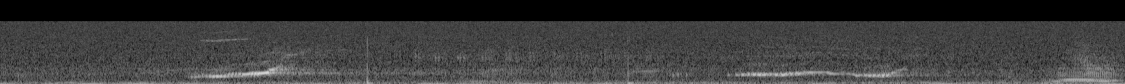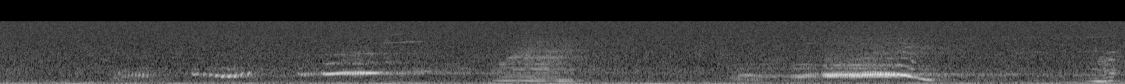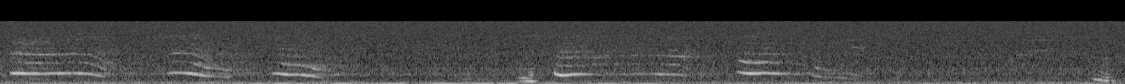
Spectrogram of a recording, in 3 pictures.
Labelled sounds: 2.0	2.6	killer whale, 2.8 to 3.3 kHz
2.8	3.1	humpback whale, 1.3 to 1.7 kHz
16.5	16.7	humpback whale, 1.2 to 1.5 kHz
19.6	19.9	humpback whale, 0.83 to 1.1 kHz
22.6	23.6	humpback whale, 0.80 to 1.7 kHz
24.2	24.7	humpback whale, 0.80 to 1.7 kHz
25.3	25.7	humpback whale, 0.80 to 1.0 kHz
28.1	28.3	humpback whale, 1.2 to 1.8 kHz
29.1	29.4	humpback whale, 1.3 to 1.5 kHz
29.9	30.4	humpback whale, 0.96 to 1.6 kHz

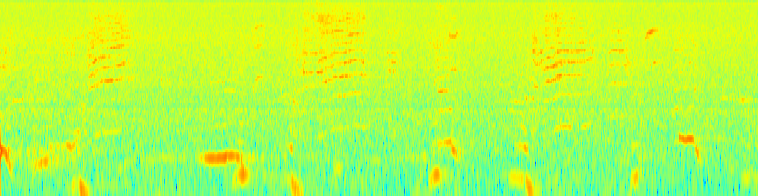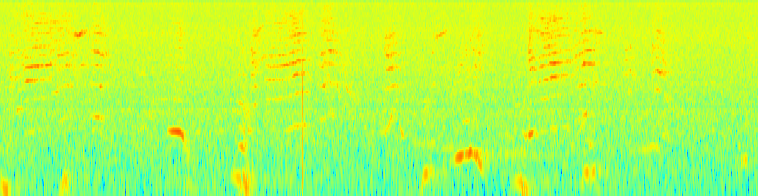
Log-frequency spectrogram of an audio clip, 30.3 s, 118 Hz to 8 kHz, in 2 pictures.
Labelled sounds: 0.2	0.6	humpback whale, 0.80 to 1.1 kHz
1.8	2.6	humpback whale, 1.3 to 5.8 kHz
5.5	7.3	humpback whale, 0.93 to 6.3 kHz
8.5	9.0	humpback whale, 1.1 to 3.1 kHz
10.6	12.5	humpback whale, 1.0 to 5.9 kHz
12.9	13.2	humpback whale, 3.7 to 4.2 kHz
15.3	17.3	humpback whale, 1.2 to 5.9 kHz
20.4	21.4	humpback whale, 1.0 to 6.1 kHz
21.6	21.9	humpback whale, 3.9 to 4.1 kHz
22.8	24.1	humpback whale, 1.1 to 4.1 kHz
25.7	27.1	humpback whale, 1.4 to 5.4 kHz
28.2	28.5	humpback whale, 1.5 to 1.8 kHz

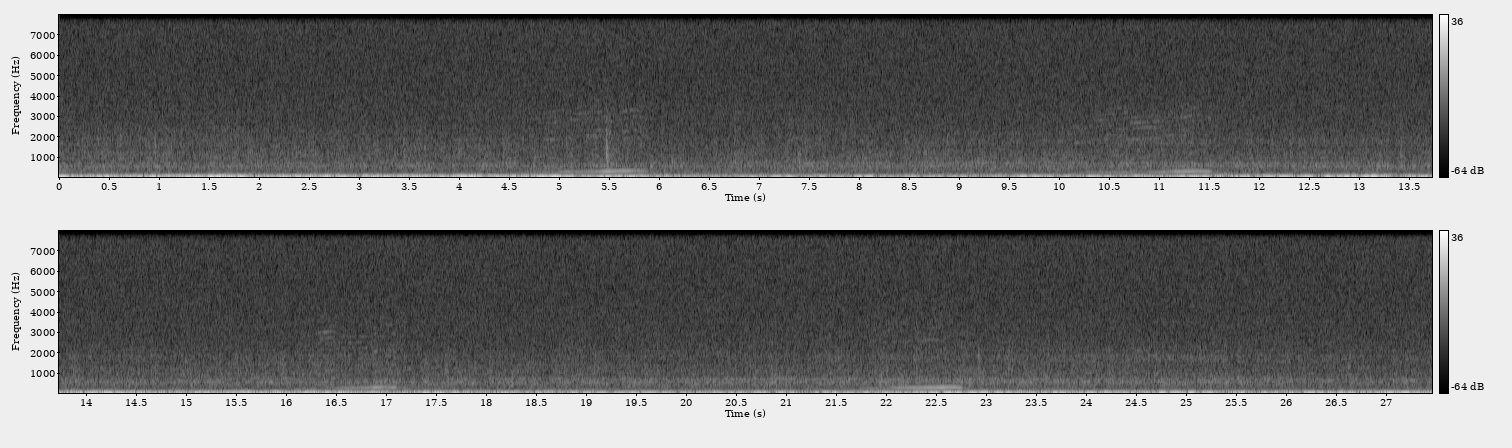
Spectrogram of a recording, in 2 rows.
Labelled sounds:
22.3	22.6	humpback whale, 2.5 to 2.7 kHz

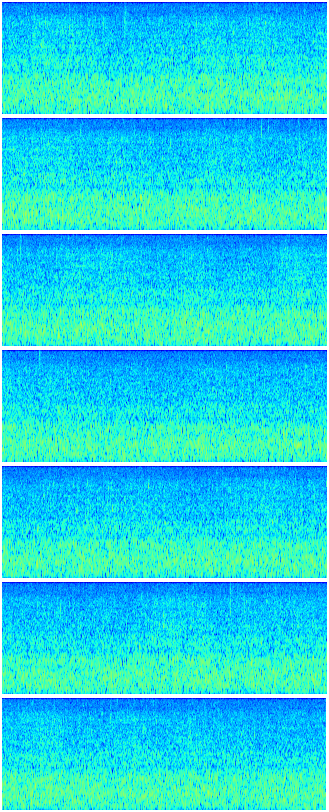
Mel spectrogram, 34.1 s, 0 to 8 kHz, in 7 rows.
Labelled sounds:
4.7	5.1	Pacific white-sided dolphin, 3.2 to 3.4 kHz

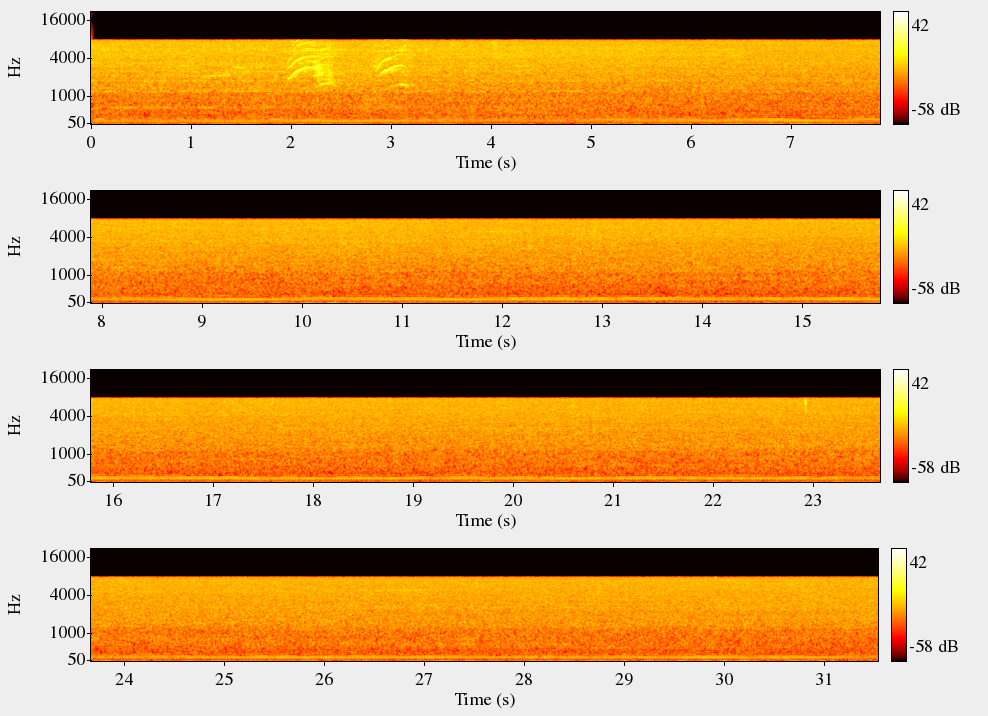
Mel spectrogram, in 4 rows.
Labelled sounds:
1.8	3.2	killer whale, southern resident, 1.4 to 7.9 kHz

